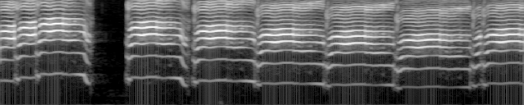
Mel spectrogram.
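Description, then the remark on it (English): A cat piano app plays a quick run of about seven synthetic meow notes, each stepping to a new pitch, loud with a brief gap early on and no talking. “you're loving your little cat piano”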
